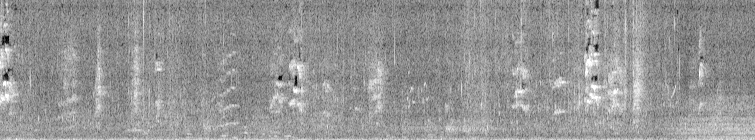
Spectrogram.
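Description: Birds chirping in short, scattered calls over a low, steady rumble. A steady hum comes in near the end.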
